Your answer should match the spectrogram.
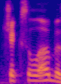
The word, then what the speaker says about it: Chicxulub: Was it Chicxulub? Is that how you say it? The one that killed the impact? – I think you got it right. Very well done.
